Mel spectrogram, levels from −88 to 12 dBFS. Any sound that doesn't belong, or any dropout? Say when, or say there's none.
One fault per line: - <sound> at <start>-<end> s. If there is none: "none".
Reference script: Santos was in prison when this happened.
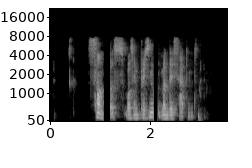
- dropout at 1.1-1.2 s
- dropout at 2.1-2.2 s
